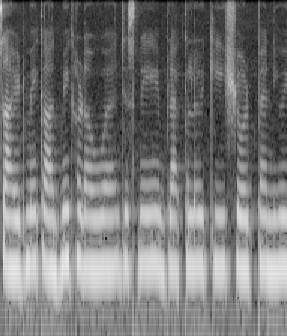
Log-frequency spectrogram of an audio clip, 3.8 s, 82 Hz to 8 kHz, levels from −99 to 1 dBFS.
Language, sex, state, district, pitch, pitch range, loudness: Hindi, female, Haryana, Rohtak, 210 Hz, 205-215 Hz, -17 LUFS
